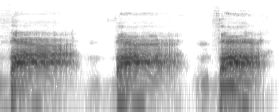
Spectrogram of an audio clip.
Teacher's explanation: What you did without thinking about it is you kind of, instead of putting your lips together, you kind of went teeth to lips, and you made a teeny vibration. It's a fricative, I believe is the word, a teeny vibration.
